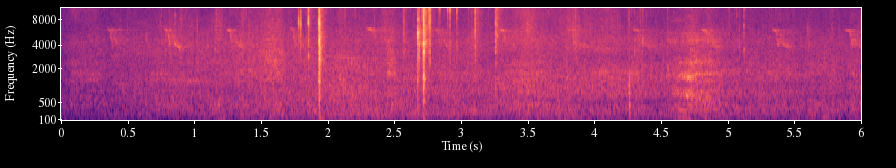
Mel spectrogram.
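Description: Rustling and scraping of a person clambering down through dense bush with a phone in hand: branches and clothing brushing the microphone, footsteps, and two sharp knocks about two and nearly three seconds in.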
